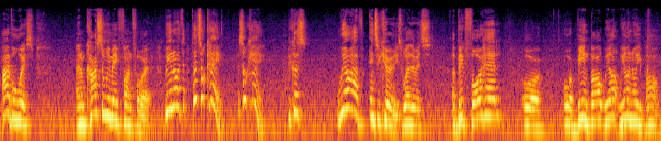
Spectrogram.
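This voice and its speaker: Lisping timid young journalist played by a man, halting and stammering, high lively voice, short film. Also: a little hiss or hum. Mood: earnest. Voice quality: lisp. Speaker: temporary office boss. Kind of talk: student short-film acting.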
